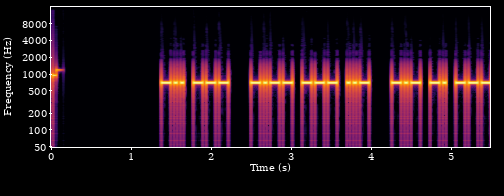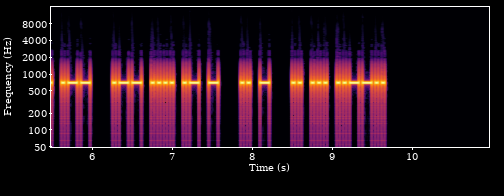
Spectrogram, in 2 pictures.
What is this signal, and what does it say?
Morse code, heard as a keyed tone, about 30 wpm, 700 Hz. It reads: DO YOU KNOW WHAT IT IS?
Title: Sentences from Top 100 Words 30wpm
